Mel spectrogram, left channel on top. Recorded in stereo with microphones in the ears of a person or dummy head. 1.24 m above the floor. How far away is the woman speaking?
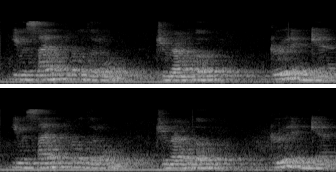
About 1.8 m.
